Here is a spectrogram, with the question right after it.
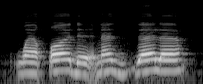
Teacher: Pada kata wa qad nazzala terdapat huruf dal sukun, ini dinamakan qalqalah, maka harus dibaca secara memantul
